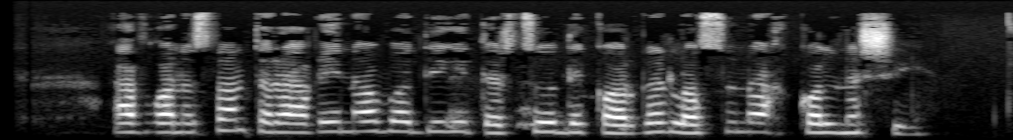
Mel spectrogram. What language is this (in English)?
Pashto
